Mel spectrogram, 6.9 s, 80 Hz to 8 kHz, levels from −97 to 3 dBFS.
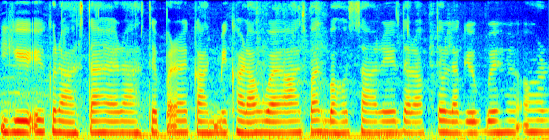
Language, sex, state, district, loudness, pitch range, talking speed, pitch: Hindi, female, Bihar, Katihar, -16 LUFS, 185-195 Hz, 175 wpm, 190 Hz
